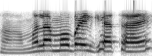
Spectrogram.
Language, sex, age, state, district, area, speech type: Marathi, female, 45-60, Maharashtra, Washim, rural, conversation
